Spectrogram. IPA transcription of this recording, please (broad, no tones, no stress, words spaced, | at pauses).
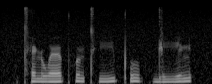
tʰɛɳwœpʰuɳ tʰi pʼuk ɖiɳ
